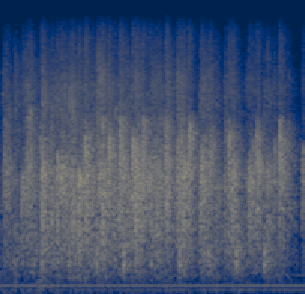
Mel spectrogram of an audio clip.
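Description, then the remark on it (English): A crowd applauds steadily for about four seconds for the speakers at a New York Salon event, many hands clapping in a dense, even patter with no voices on top, accompanied by a faint low electrical hum. “So please give a round of applause for our speakers.”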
